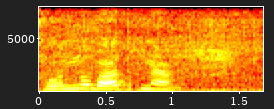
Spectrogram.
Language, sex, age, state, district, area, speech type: Bengali, female, 18-30, West Bengal, Uttar Dinajpur, urban, read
